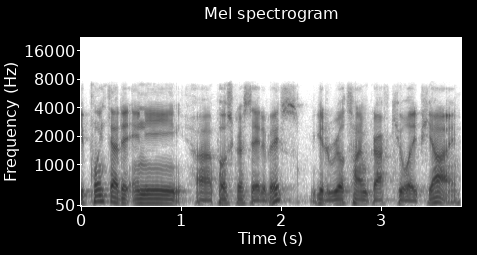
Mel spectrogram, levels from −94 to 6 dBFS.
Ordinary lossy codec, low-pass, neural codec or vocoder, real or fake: Opus, 32 kbps; 7.2 kHz; none; real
